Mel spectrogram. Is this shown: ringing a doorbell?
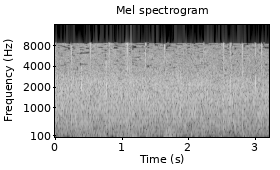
no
